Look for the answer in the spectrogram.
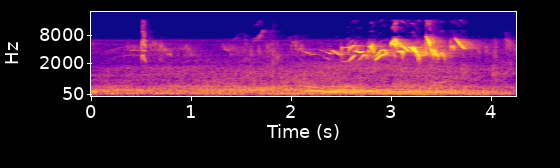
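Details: A Rusty-collared seedeater, a friend's kept songbird, sings one quick, bright phrase of high twittering, slurred notes lasting about a second and a half, over a low background hum.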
